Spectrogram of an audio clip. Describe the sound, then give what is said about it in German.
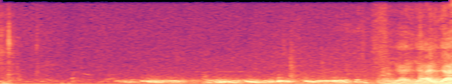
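Several pigeons in a dovecote coo softly in overlapping, throaty murmurs, a continuous chorus that swells louder toward the end, with faint rustling around them. “Später Taubenbraten, jetzt Taubenschlag, habe ich gesagt.”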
